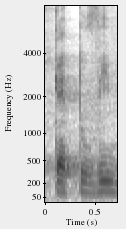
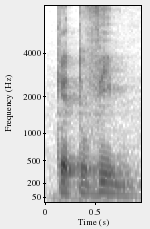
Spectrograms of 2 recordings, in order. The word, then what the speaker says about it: Ketuvim: Nevi'im; y los escritos, Ketuvim, con K de kilo y V de vaca, Ketuvim.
